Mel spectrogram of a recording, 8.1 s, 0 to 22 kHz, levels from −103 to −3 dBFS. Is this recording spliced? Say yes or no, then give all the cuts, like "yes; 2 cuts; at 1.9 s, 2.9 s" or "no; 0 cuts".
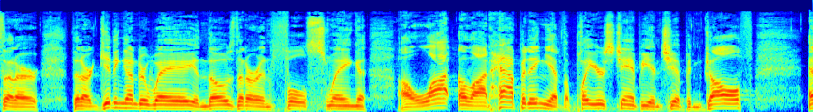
no; 0 cuts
